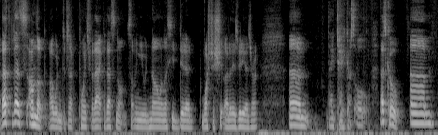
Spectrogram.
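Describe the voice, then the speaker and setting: Speaking at medium pitch with a slightly mellow voice, a man reacts to and judges short films on a livestream. His commentary to chat is casual and thought-out-loud, with a bit of mild swearing.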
